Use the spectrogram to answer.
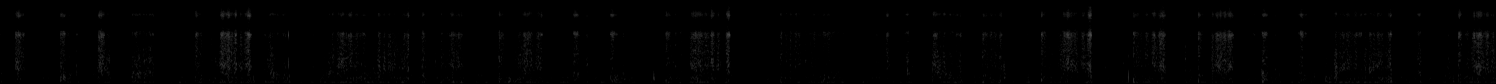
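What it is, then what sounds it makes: Pencil writing on a paper notebook page. A sharpened wooden graphite pencil scratches and strokes across a flat grey lined notebook page, writing Korean text. The result is a quiet, bright, papery scratching in short bursts and longer strokes, with brief pauses between them.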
